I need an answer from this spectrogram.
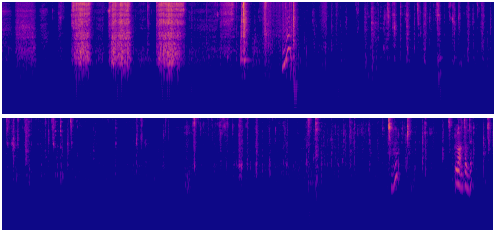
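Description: Close-miked eating of spicy buldak noodles and cheese kielbasa sausage: three loud mouthfuls taken in the first few seconds, then steady chewing with many small wet clicks.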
